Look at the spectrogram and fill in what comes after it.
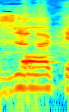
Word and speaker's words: Zuck: Out of all the billionaires, Zuck is like the funniest one. – Zuck's pretty good, right? – Yeah. – He rhymes with Suck, right? – Yeah.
